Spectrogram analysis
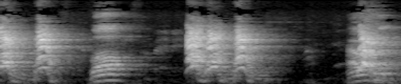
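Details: German Shepherd puppy giving short, sharp barks and yelps in four bursts over about four seconds, with a person's voice mixed in.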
